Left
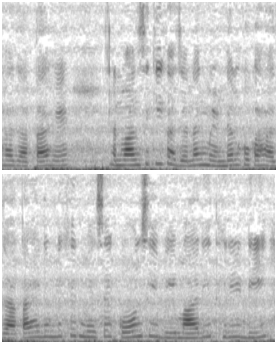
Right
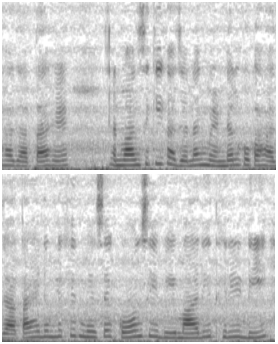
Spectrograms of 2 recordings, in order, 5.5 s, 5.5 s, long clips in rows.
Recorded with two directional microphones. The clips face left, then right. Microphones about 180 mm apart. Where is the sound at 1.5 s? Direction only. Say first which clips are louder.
Right 4 dB; 25° right (ahead or behind).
